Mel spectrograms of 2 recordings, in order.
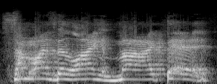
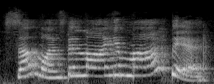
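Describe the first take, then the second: First: It is a deep, gruff, growling voice. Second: It is a medium-pitched, ordinary voice.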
